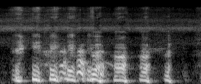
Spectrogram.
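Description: Voices talking at close range, quick and lively, with a steady high-pitched insect drone behind them.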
